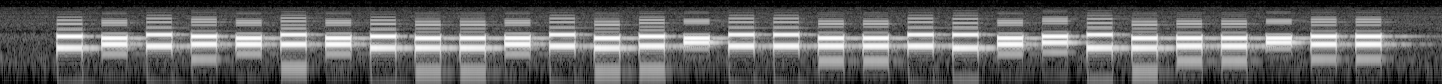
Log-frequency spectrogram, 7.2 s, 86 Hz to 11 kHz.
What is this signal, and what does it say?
DTMF, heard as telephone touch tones, dialled by machine, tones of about 130 ms. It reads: 27687972117615*664463703144*88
